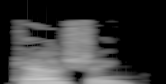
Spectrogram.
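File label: "cashing", British English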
